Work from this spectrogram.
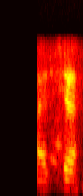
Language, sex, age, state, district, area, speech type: Urdu, male, 30-45, Uttar Pradesh, Mau, urban, conversation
